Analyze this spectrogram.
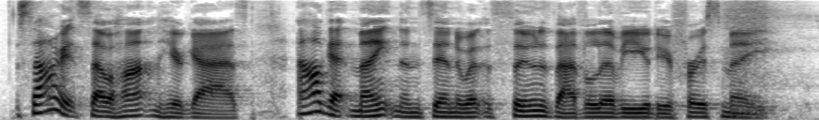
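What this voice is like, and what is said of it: Sassy put-on American accent. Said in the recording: “I'm genuinely wowed by the accent. ... I want him to read the whole book in this accent. ... I do want to apologise to all of our American listeners. ... with this accent comes a hand on the hip. ... it's real sass”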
